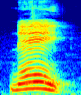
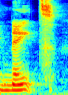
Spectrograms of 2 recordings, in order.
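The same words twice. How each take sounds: First: The final t is held and not released. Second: The final t is clearly released. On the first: "You don't really hear" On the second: "unless I'm enunciating"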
